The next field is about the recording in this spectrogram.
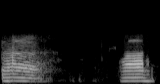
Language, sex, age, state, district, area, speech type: Sindhi, female, 60+, Gujarat, Surat, urban, conversation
